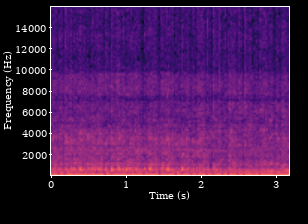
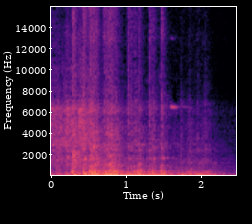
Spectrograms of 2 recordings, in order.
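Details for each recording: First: 1927 Ford roadster with 2.3 L turbo four after fuel line repair and fan switch install, fresh 91 octane fuel; steady even low rumble with no misses or knocks, no leaks: normal running. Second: 1927 Ford Roadster with 2.3 L turbo engine, first start attempt after fuel system repair and fan switch install: starter churns steadily a couple of seconds with no firing, then stops; cranks but won't start because a sensor was left unconnected.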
